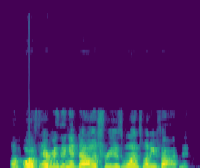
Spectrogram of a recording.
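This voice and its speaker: A woman's high voice with ordinary pitch variation. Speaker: vintage decor vlogger. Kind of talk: casual vlog show-and-tell.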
